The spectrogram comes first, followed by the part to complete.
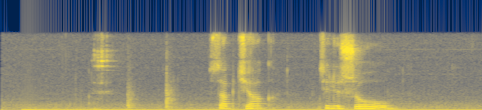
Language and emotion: Russian, sad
